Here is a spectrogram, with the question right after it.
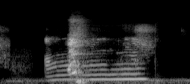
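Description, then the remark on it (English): A dog at home lets out one drawn-out, bark-like yowl that starts sharply and holds a steady, tonal pitch for about a second, moderately loud. “So, and now the dog is barking.”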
